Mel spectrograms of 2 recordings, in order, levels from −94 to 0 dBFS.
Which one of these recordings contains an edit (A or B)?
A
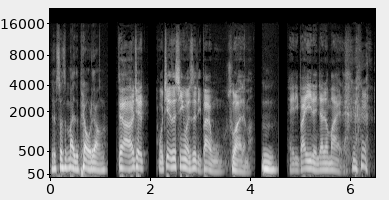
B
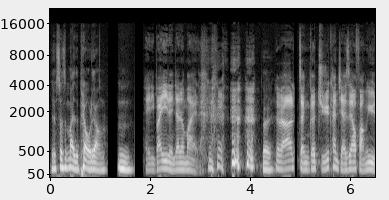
B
